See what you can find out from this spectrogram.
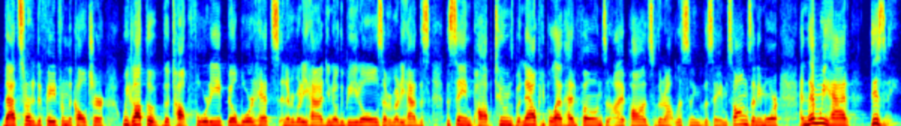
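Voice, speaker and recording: A man's voice: high-pitched, fast, hardly any pauses. Ringy-voiced man leading a workshop. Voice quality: ringy, resonant speaking voice. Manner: energetic, coaching the audience through vocal exercises. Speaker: music education workshop presenter. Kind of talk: conference workshop talk. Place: conference room with a live audience.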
